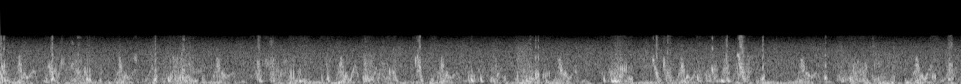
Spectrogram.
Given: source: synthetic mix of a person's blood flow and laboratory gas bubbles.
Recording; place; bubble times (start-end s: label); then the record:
Doppler ultrasound of blood flow; precordium
0.00-0.14 s: bubbles
0.44-1.04 s: bubbles
1.32-1.39 s: bubbles
1.52-2.07 s: bubbles
2.49-3.10 s: bubbles
3.19-3.33 s: bubbles
3.60-4.00 s: bubbles
4.12-4.38 s: bubbles
4.64-5.08 s: bubbles
5.12-5.53 s: bubbles
6.00-6.35 s: bubbles
6.50-6.77 s: bubbles
6.95-7.68 s: bubbles
8.21-8.30 s: bubbles
8.36-8.96 s: bubbles
9.29-9.39 s: bubbles
9.46-9.54 s: bubbles
9.60-9.62 s: bubbles
From the record:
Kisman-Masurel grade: 343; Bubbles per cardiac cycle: rolling drumbeat, 9 or more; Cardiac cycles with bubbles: 100%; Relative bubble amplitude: loud (0.450 to 0.775); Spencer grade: 3 (all of the cardiac periods contain showers or single bubble signals, but not dominating or overriding the cardiac motion signals); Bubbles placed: only in the low amplitude regions of the cardiac cycle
